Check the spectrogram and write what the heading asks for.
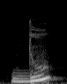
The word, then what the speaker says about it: doux: All right, doux, you don't pronounce the final X.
